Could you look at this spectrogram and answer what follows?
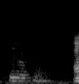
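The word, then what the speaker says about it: European: देखो क्योंकि यूरोपियन यू से भले ही शुरू हो रहा है लेकिन उसका उच्चारण क्या आ रहा है?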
